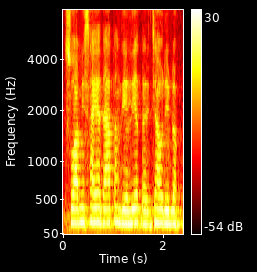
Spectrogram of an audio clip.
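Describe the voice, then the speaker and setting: A middle-aged woman preaching a sermon, telling lively stories about her family and acting out their voices as she addresses the congregation. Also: on the low side, fairly quick, a little hiss or hum. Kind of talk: sermon with personal anecdotes.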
